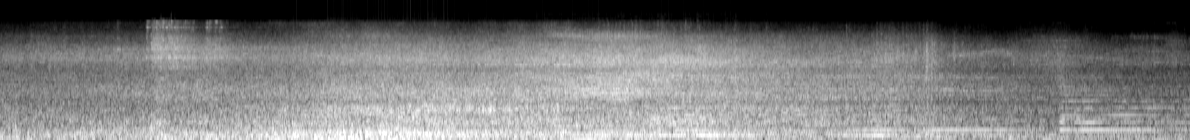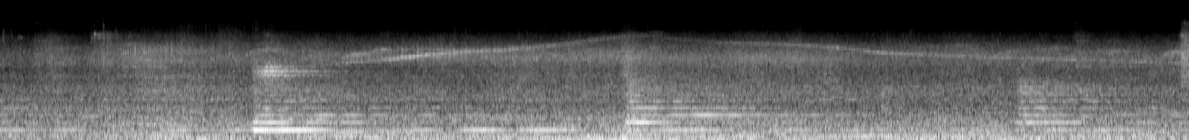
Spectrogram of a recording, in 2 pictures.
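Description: A car passes close by on the street, loudest about four seconds in. From about halfway, bells ring steadily, with fresh strikes a few seconds apart over light street traffic.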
